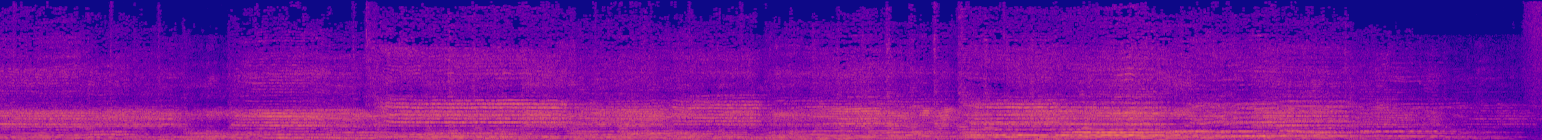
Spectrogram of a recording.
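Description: Choral music: a choir singing slow, sustained chords that fade out near the end.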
